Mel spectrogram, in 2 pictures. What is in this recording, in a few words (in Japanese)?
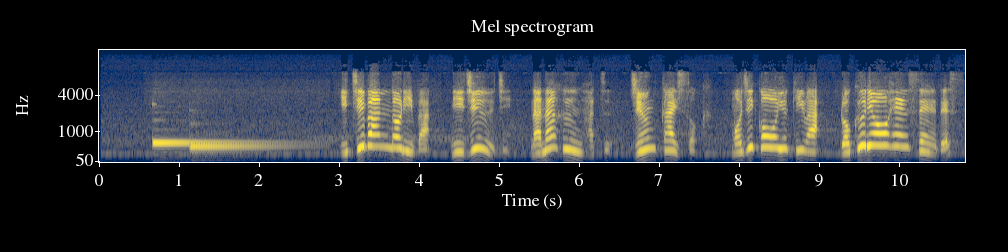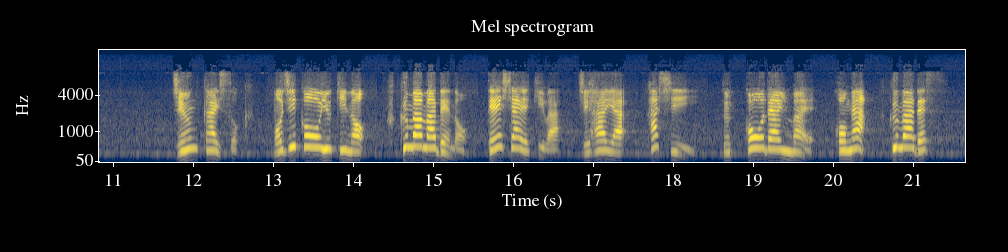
1番のりば案内放送（準快速 門司港行き）; 吉塚; 鹿児島本線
